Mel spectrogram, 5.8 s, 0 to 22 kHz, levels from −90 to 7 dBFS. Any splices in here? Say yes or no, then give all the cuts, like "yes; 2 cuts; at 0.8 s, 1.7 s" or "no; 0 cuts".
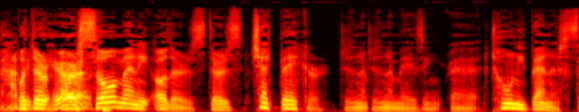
yes; 3 cuts; at 2.5 s, 3.6 s, 4.8 s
